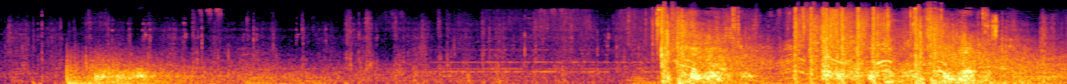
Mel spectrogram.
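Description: Pistol gunfire in the action game Uncharted breaks out as a burst of shots, followed later by a denser, louder stretch of rapid firing with clattering impacts.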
